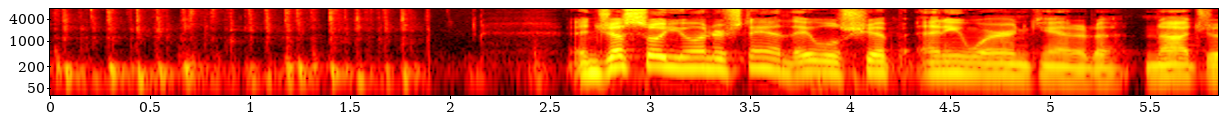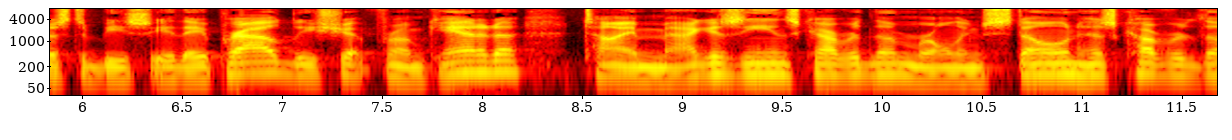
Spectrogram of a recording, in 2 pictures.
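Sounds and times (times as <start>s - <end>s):
typing a chat message on a computer keyboard: 0.0s - 2.0s
speech: 2.6s - 11.6s.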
